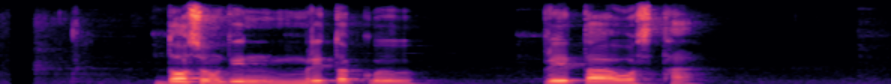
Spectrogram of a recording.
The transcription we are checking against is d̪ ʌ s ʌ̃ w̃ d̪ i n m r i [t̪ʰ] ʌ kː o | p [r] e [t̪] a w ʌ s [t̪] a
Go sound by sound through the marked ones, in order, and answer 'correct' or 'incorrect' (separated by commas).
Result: incorrect, correct, correct, incorrect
